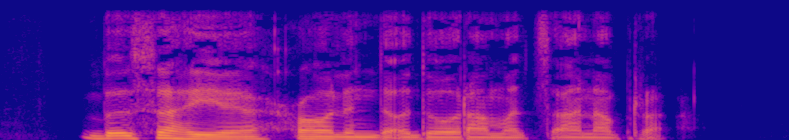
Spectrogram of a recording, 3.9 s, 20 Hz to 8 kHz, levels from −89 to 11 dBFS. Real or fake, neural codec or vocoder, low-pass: real; none; 7.2 kHz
